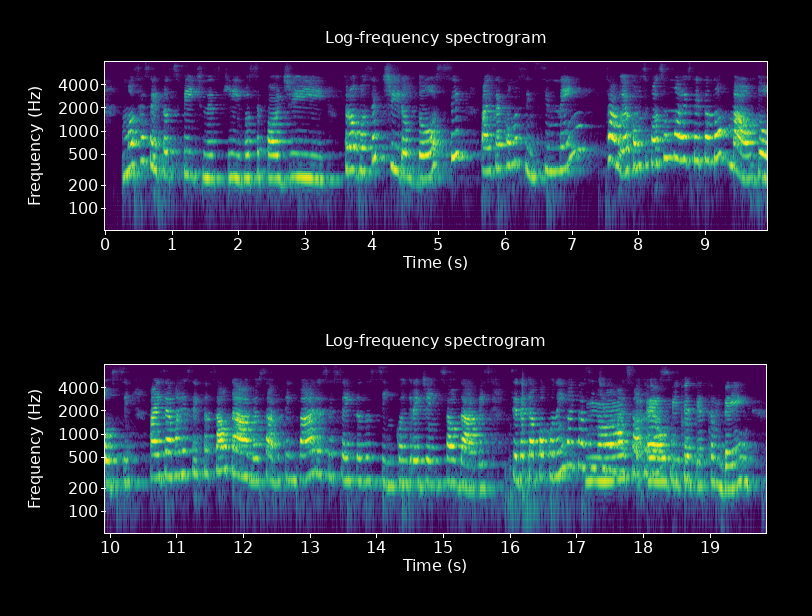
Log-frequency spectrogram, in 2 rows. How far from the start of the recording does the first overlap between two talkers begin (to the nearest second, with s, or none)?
17 s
